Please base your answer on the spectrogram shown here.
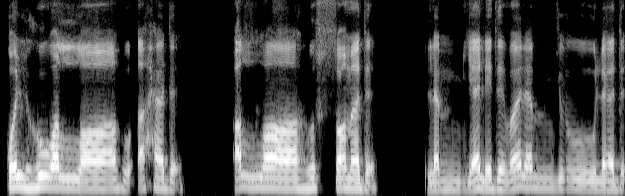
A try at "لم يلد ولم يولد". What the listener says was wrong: یہاں پر زیادہ غنہ نہیں کرنا. لم یلد، لم، لم پہ نا میم کے اوپر ہلکا سا غنہ ہوگا کہ جتنا محسوس نہ ہو پائے، ہلکا سا بس. ٹھیک ہے، لم زیادہ دیر نہیں کرنی.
